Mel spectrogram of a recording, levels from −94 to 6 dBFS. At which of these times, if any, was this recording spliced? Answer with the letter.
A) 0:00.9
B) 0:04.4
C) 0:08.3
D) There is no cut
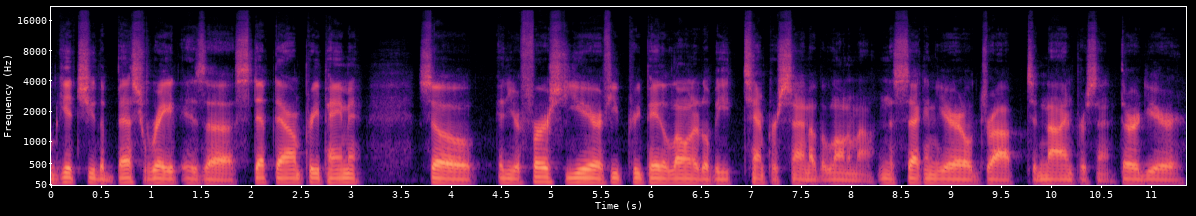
A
